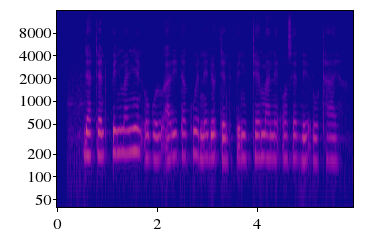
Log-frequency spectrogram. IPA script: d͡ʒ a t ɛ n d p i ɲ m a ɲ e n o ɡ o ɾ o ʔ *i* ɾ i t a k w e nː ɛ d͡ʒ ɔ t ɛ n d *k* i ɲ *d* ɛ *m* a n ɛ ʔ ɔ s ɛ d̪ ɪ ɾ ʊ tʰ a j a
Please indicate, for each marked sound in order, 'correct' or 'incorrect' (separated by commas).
incorrect, incorrect, incorrect, correct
